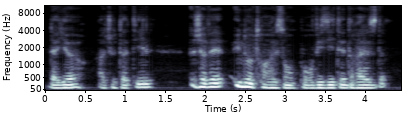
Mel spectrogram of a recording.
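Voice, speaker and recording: A man's voice: fairly low pitch, measured pace, dark tone, husky. A man reading aloud and voicing a nervous young male student who speaks in a stiffly ceremonious way.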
